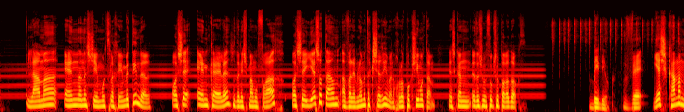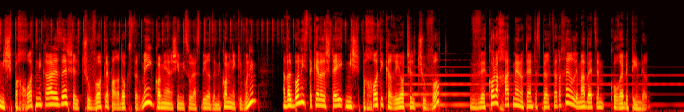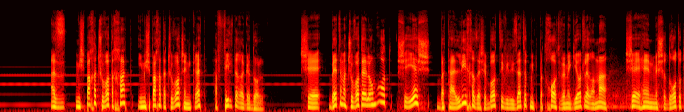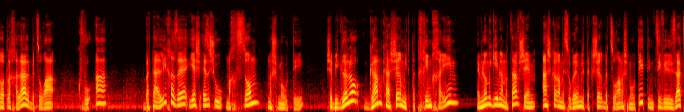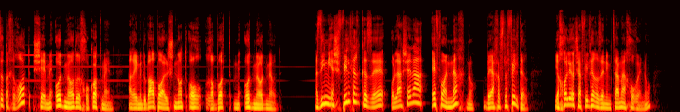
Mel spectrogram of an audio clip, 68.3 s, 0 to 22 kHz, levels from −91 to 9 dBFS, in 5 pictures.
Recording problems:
background music; faint; throughout; 25 dB below the speech

